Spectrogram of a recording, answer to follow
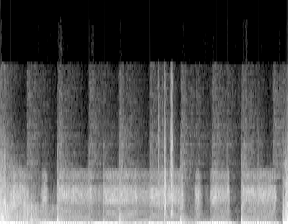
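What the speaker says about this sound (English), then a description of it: "Shotgun." A shotgun fires in a video game: several loud, booming blasts land at irregular intervals over a dense, continuous backdrop of game noise.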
